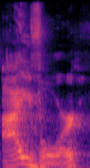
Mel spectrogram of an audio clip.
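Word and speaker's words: Eivor: far number one I the character's name is pronounced Ivor okay number two you can choose whether your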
